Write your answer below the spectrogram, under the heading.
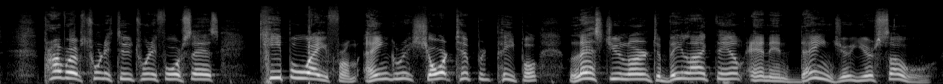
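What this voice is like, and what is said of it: Southern accent. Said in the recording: “I speak with a Southern accent”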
